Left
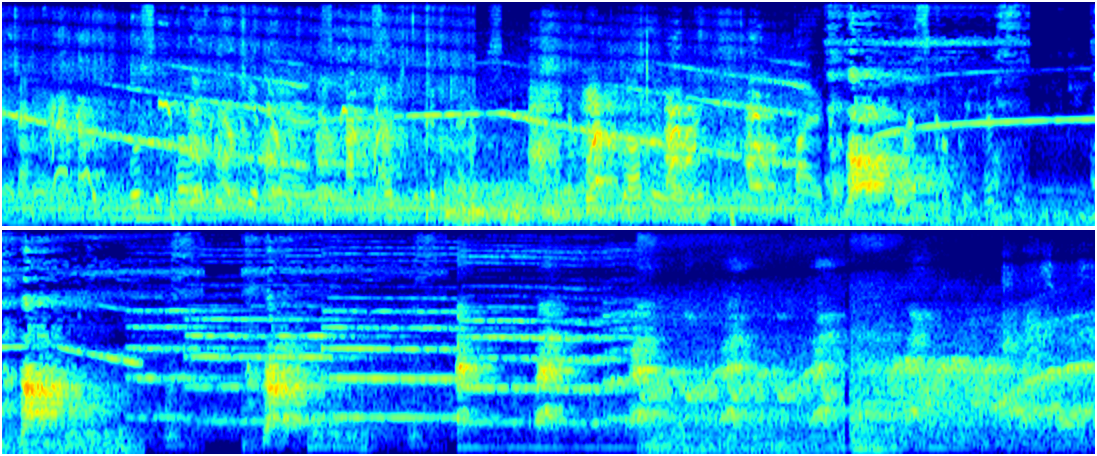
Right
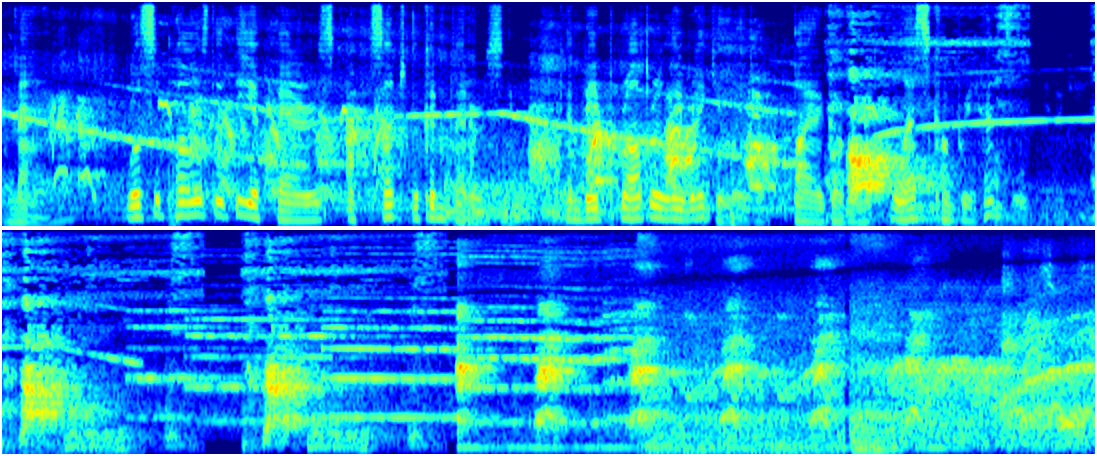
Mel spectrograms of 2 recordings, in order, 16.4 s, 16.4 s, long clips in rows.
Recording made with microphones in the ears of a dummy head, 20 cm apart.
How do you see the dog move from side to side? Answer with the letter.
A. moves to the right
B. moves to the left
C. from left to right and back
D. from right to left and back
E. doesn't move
A.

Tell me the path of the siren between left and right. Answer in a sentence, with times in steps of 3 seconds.
You can hear the siren on the left from 0 s, in the centre from 9 s and on the right from 12 s.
